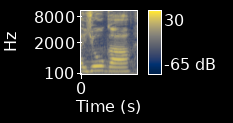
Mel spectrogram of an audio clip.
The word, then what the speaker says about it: योग: मैं उदाहरण लेता हूं योगा का योगा से इस बात को समझाता हूं कि योगा शब्द नहीं है हम शब्द है योग आप इसकी स्पेलिंग पर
